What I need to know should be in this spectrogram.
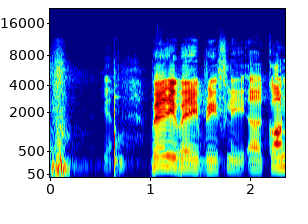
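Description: A man speaks into a microphone over a loudspeaker in a large room.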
